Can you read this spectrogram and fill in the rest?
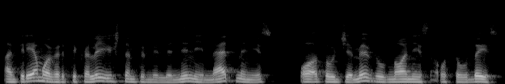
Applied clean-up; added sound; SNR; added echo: none; none; none; none.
